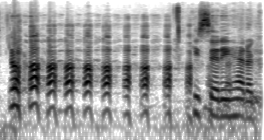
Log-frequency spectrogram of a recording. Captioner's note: laughs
